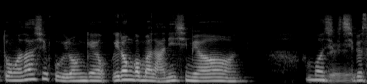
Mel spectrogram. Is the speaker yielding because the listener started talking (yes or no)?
no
